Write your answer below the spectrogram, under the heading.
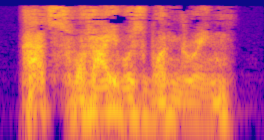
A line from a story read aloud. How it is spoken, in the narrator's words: grunted Boindil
